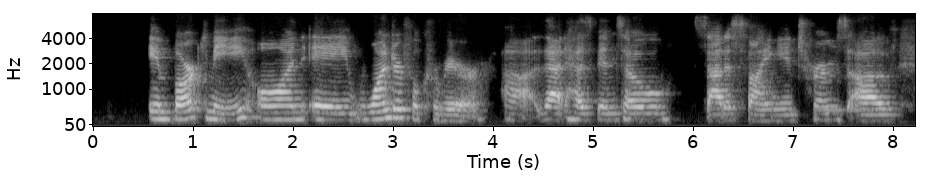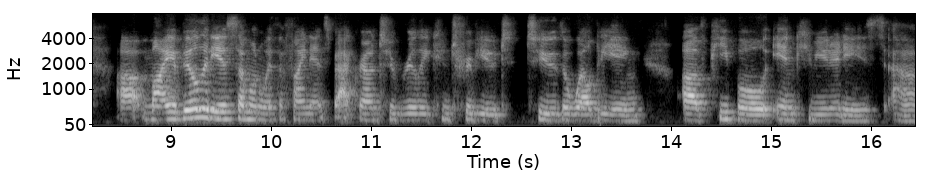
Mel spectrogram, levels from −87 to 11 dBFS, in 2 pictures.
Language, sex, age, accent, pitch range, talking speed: English, female, 30-49, American, 155-200 Hz, 125 wpm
